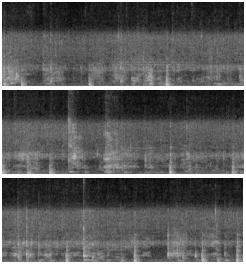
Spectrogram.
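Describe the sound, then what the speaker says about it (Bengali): Water goes into a hot pot of mung dal cooked with fish head, hissing and sizzling on contact with irregular splashing and stirring clatter, loud and close, no voice over it. "দেখুন এই জলটা এবার দিয়ে দেবো।"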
